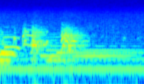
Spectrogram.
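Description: Solo guitar music: chords plucked about half a second and one second in, their notes ringing on over a steady low hum.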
